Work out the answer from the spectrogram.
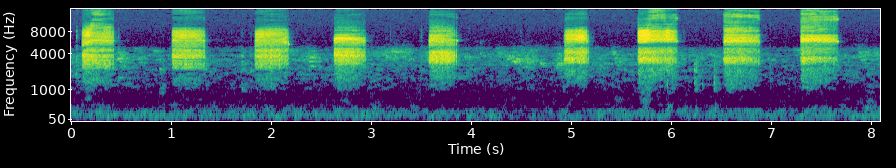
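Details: Swiftlet chicks inside a small swiftlet nest house, recorded from within: short hissy buzzing bursts repeated roughly every 0.7 to 0.9 seconds, with a low steady hum underneath.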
